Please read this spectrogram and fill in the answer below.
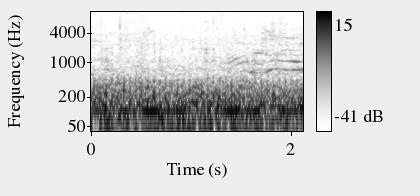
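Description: Steady low rumble on the microphone, with faint distant voices calling from about one and a half seconds in.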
